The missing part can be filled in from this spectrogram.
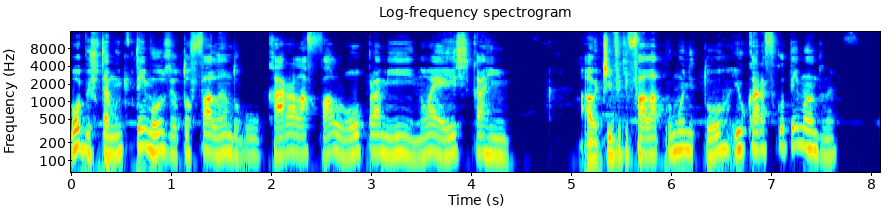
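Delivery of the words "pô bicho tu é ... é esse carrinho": plain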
